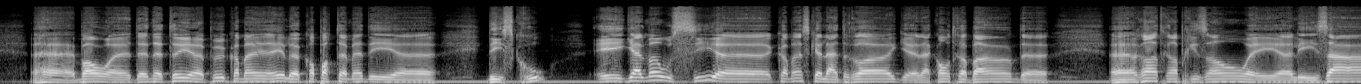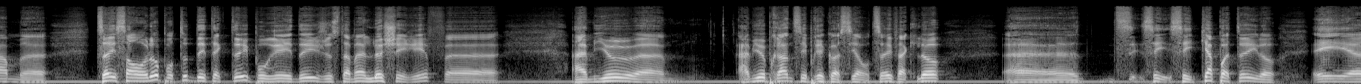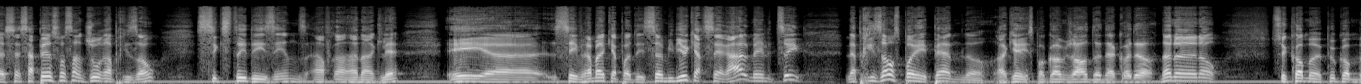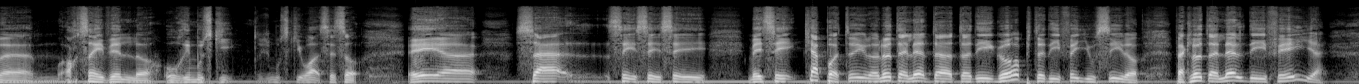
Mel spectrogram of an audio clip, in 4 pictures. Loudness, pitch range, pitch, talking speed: -13 LUFS, 115-145 Hz, 125 Hz, 175 wpm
